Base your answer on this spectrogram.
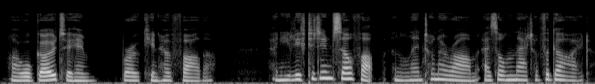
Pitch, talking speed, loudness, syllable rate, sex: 200 Hz, 250 wpm, -21 LUFS, 6.2 syllables/s, female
